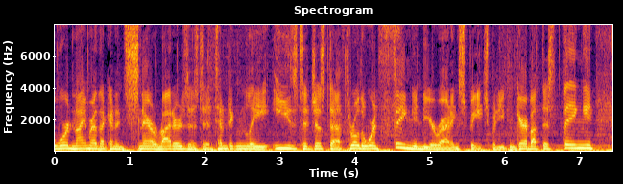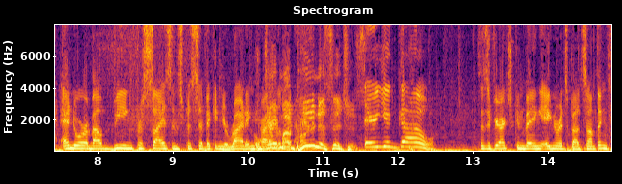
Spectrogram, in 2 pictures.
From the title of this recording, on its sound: Special Phone Call!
